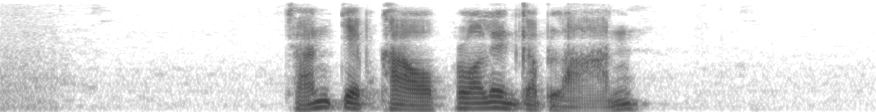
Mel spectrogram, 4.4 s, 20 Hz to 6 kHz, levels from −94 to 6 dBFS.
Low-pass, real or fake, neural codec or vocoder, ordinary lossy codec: 5.4 kHz; real; none; none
